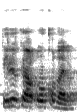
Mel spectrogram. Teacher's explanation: قاف حروف مستعلیہ میں سے پر پڑھیں گے اور قاف میں قلقلہ کریں گے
